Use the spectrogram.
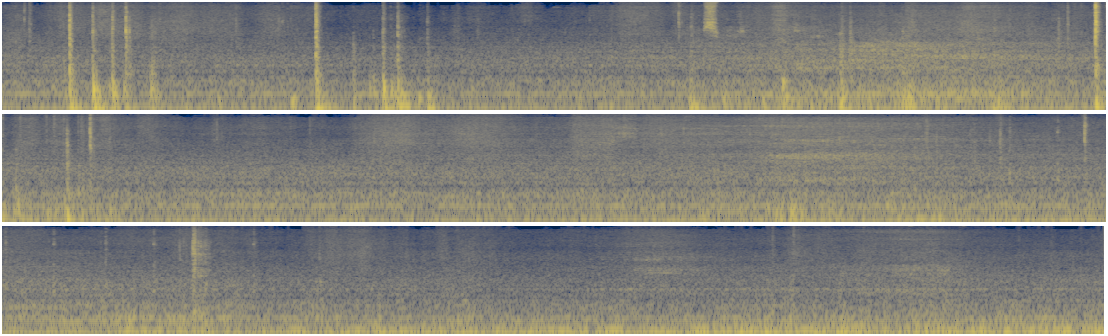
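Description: A car driven on a mock driving test around Yardley, Birmingham, with a steady engine and road rumble throughout, plus a few sharp clicks and knocks from inside the cabin.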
